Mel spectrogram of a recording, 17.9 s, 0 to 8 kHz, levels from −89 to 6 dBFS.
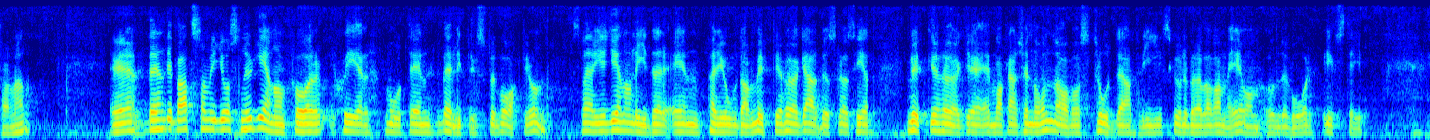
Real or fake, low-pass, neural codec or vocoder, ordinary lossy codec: fake; 7.2 kHz; codec, 16 kHz in and 24 kHz out, 1.1 kbps, FireRedTTS-2 codec; Opus, 32 kbps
